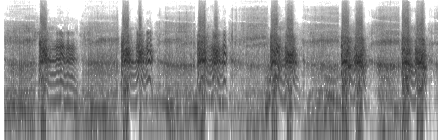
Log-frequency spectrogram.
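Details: Chihuahua growling with a wavering, quivering snarl, broken about every second by sharp high barks; growls and barks alternate throughout.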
